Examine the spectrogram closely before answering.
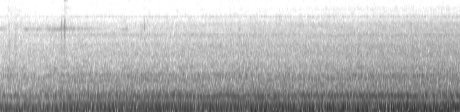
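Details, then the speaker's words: Repossessed Cadillac SRX bought at auction, driven on the road with a check engine light on: steady, even engine drone at light cruise with faint road noise. It shifts well, holds temperature, and has no knocks or misses. The engine sounds great. "Yeah, the engine sounds great."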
